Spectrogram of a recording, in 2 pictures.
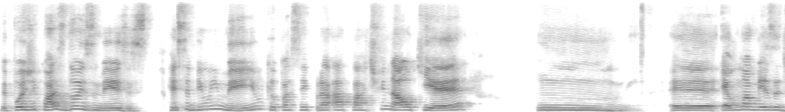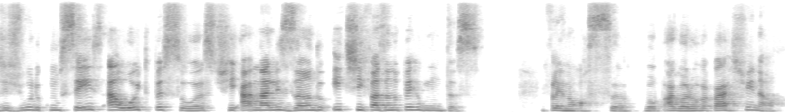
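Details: Adult woman who stutters; stuttering.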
